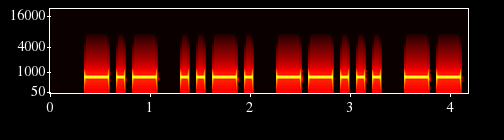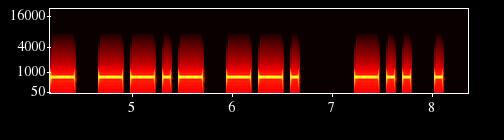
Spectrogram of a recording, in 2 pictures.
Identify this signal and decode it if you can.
Morse code, heard as a keyed tone, about 15 wpm, 700 Hz. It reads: KF7OQG DE
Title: USA Callsign DE Callsign - 6 Characters - 15wpm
